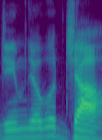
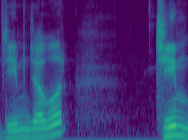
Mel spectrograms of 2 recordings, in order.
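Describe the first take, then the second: First: The letter is read as a short 'ja' sound. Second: The letter is read with its full name, 'jim'. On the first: The speaker calls it right. "কিন্তু জিম জবর যা হয়" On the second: The speaker calls it wrong. "বলে অনেকে"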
